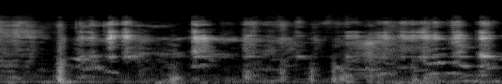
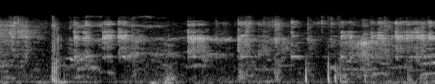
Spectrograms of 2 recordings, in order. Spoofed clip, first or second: first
